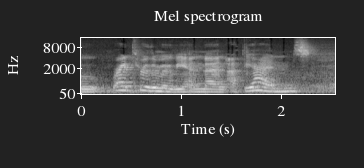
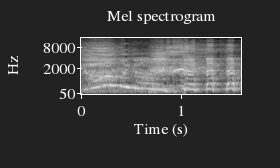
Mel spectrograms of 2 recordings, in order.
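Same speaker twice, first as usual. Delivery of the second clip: excited fan; 11 semitones higher, much slower than usual. Retold or imitated. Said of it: "And the girl's like".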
